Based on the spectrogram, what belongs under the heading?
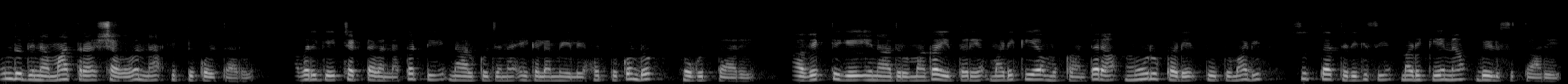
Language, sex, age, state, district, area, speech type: Kannada, female, 18-30, Karnataka, Davanagere, rural, spontaneous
